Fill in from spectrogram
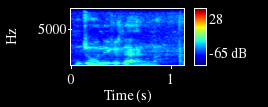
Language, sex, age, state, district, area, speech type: Nepali, male, 60+, West Bengal, Kalimpong, rural, spontaneous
